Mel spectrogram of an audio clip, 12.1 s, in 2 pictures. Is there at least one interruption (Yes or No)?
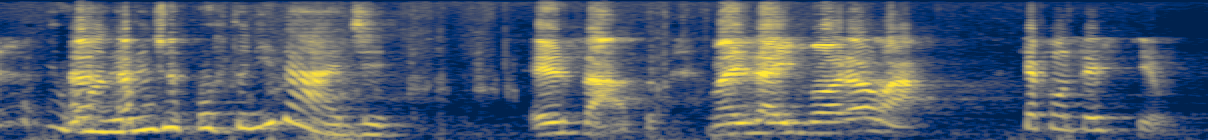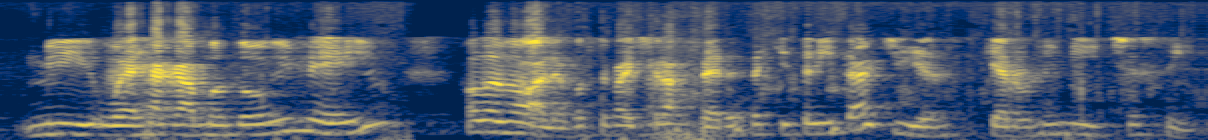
No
